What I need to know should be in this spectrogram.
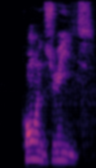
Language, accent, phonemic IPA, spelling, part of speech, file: French, Canada, /kɔ̃.dɥiz/, conduises, verb, LL-Q150 (fra)-conduises.wav
- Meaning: second-person singular present subjunctive of conduire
